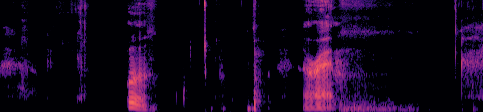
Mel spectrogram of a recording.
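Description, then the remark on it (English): Sipping of a drink followed by audible swallows and small wet mouth clicks, a few short gulping bursts and a longer breathy sound, all fairly quiet. “Just taking a sip.”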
